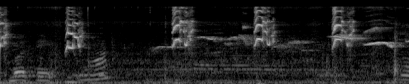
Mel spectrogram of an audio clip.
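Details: Kacer, or oriental magpie-robin, in eagle-imitation song used to tutor other cage birds: sharp harsh bursts recurring roughly every second, mixed with short clear whistles and lower chattering notes near the start.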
